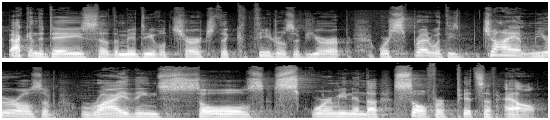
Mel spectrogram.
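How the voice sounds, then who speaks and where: A man preaching a sermon, dramatic, dropping to a hush and then rising to loud emphasis. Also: on the high side, unhurried, hardly any pauses.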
